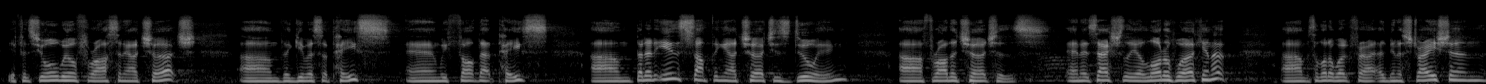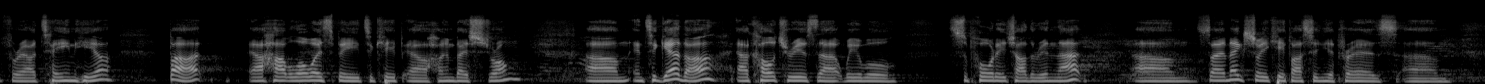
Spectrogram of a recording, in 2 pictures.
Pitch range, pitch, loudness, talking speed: 155-185 Hz, 165 Hz, -33 LUFS, 185 wpm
